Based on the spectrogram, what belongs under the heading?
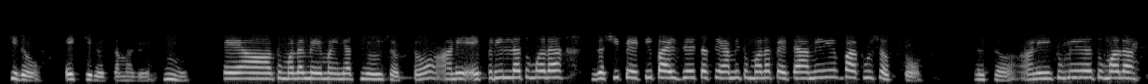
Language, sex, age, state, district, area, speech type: Marathi, female, 45-60, Maharashtra, Ratnagiri, rural, conversation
